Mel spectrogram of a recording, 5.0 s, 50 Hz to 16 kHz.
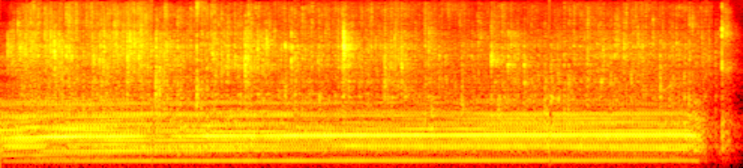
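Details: Kiwi KWP-8510 rechargeable water-bottle pump, about 1.5–2 years old, run without charger plugged in: steady mid-pitched motor hum with even tone for several seconds, then switches off; pump runs normally.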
